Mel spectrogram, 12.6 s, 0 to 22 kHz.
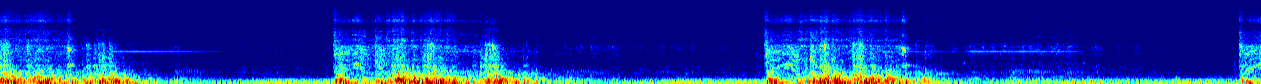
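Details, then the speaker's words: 5.9L 24-valve Cummins diesel, crank sensor ground wire fixed: heavy low chugging rises and falls in surges as the cold engine fires and clears, rolling coal, rough but running. Cold diesel start. "There she goes, boys. Rolling coal."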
